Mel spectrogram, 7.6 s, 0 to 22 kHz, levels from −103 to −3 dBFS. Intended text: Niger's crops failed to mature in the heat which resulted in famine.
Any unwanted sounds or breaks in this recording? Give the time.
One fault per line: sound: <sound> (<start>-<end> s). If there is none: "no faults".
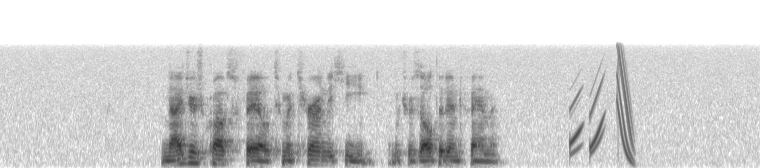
sound: chirp (5.7-6.4 s)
